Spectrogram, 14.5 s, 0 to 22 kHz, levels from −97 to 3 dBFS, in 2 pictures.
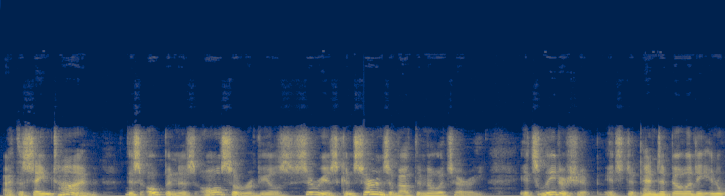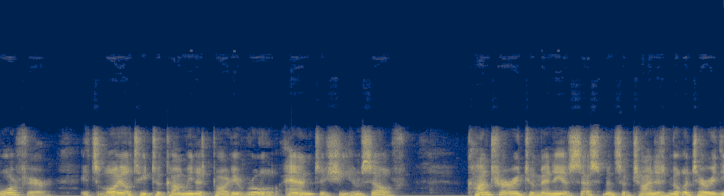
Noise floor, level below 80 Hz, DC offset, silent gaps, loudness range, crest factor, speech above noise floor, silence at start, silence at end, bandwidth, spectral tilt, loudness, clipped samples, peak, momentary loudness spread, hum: -53 dBFS; -52 dBFS; 1%; none; 1 LU; 16 dB; 35 dB; 0.05 s; 0 s; 8 kHz; -4.5 dB/octave; -18 LUFS; under 0.1%; -2 dBFS; 9 LU; none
